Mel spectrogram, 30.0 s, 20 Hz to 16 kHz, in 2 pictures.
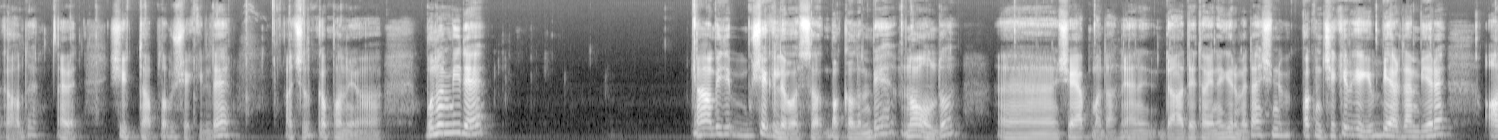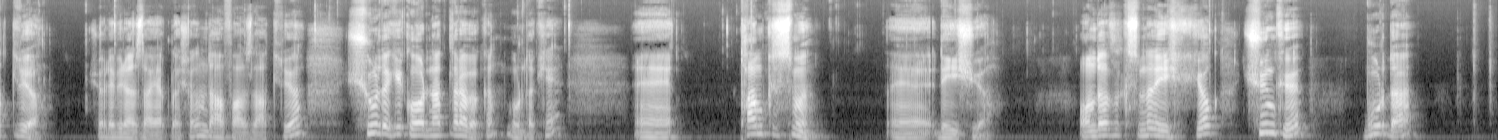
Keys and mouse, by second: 1.1 shift+Tab, 1.6 shift+Tab, 2.1 shift+Tab, 2.6 shift+Tab, 3.1 shift+Tab, 8.4 click, 9.3-10.5 shift+drag, 11.3-14.1 shift+drag, 16.4-18.5 shift+drag, 21.0-27.5 shift+drag.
